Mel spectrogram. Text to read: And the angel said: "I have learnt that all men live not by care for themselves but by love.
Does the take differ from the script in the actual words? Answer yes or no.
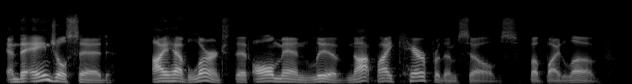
no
